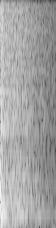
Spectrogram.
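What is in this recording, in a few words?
snare drum; Amiga Soundtracker sample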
